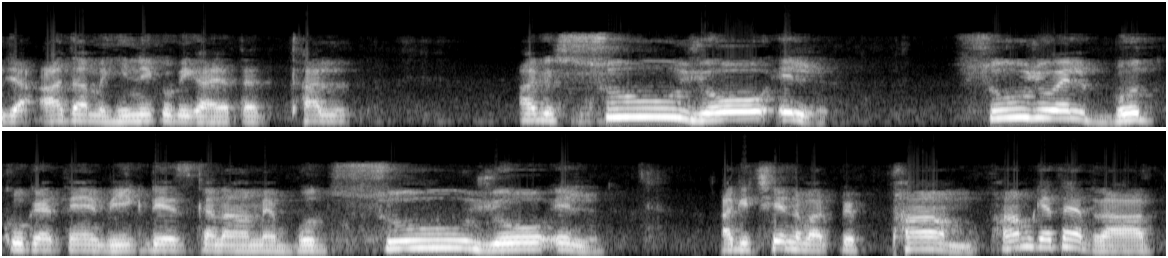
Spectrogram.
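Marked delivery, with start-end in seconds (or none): 2.8-4.1 सुयोइल stretched very slowly as soo, yo, il; drawn-out syllables. Shown as a demonstration. Teacher introduces Wednesday in Korean, syllables drawn out. 7.5-8.8 सुयोइल very slow, soo, yo, il; drawn-out syllables. Shown as a demonstration. Teacher repeats Wednesday for learners, syllables drawn out.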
